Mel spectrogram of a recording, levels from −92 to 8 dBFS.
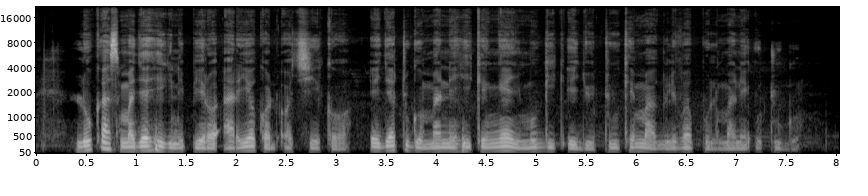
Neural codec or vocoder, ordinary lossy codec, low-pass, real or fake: none; none; none; real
